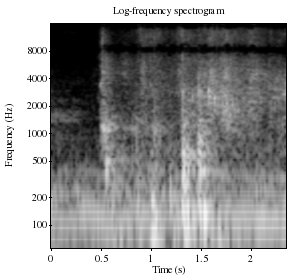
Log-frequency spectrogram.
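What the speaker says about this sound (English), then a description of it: "add 750 grams of lukewarm water to the bowl with the starter" Lukewarm water poured into a bowl holding sourdough starter, a short close splash and trickle that starts abruptly and runs on with a couple of louder gushes, no speech.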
